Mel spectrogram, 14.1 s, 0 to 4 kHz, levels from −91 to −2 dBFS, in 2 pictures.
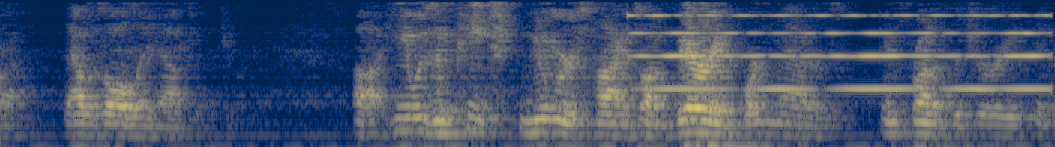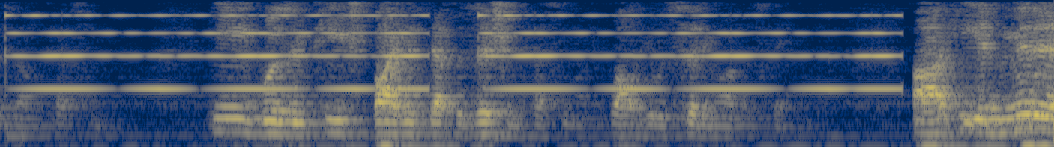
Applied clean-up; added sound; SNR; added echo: none; Organ; -2 dB; reverberation time 0.3 s.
